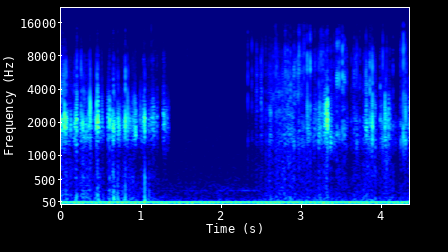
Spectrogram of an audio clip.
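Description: A hand-sized, hollow, lit plastic galaxy moon lamp with a textured surface is held close to the microphone and scratched with long acrylic nails. Bright, crinkly scratching clicks come in quick bursts, fall to a quiet pause mid-clip, then pick up again with a low steady hum underneath.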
